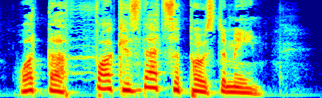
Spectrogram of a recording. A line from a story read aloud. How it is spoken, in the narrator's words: Pete bellowed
